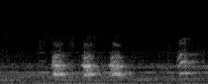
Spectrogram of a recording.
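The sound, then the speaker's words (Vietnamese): A dog barks fiercely in short, jerky bursts at night in an empty house: a few quick barks, a brief pause, then more. The barks are moderately faint and heard alone. “Con chó nó sủa dữ lắm, tiếng cứ giật giật, nhát gừng.”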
